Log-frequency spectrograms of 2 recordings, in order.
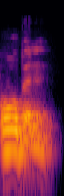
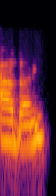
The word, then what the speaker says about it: Auburn: Like, talk to us about am I saying it right? Auburn. Yes, that's actually how you should say it. I don't say it that way. I say Auburn. The A is different. So.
